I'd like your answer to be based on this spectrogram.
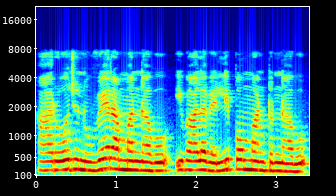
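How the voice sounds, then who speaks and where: A woman's voice: medium pitch, flat delivery, moderate pace, mellow, close to an everyday voice. A woman voicing a direct, questioning husband in a storybook reading. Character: direct grown son and husband. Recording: dull lo-fi audio.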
